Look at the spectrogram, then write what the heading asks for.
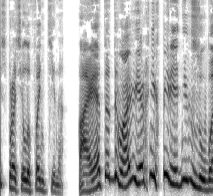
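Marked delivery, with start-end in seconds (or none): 1.5-4.3 loud, high huckster's call; charlatan dentist. Acted. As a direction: hawk it like a fairground quack. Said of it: "отвечал дантист". (зазывала-шарлатан)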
